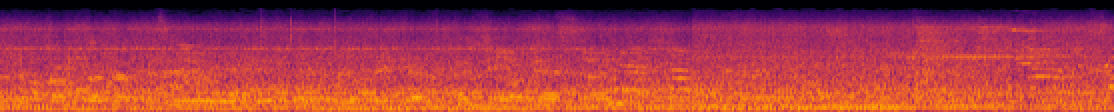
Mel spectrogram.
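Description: A train hums steadily close by.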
